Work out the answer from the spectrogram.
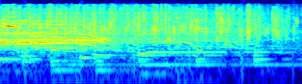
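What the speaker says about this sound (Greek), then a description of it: "Πρέπει όλοι να χειροκροτήσουμε τώρα για αυτή την αυτογνωσία αυτού του μαθητή" Short burst of scattered clapping from a small group, fading quickly, with some overlapping voices and musical tones in the background.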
